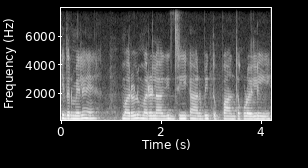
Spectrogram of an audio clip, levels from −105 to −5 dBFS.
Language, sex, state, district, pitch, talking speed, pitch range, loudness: Kannada, female, Karnataka, Mysore, 205 Hz, 155 wpm, 195-215 Hz, -15 LUFS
